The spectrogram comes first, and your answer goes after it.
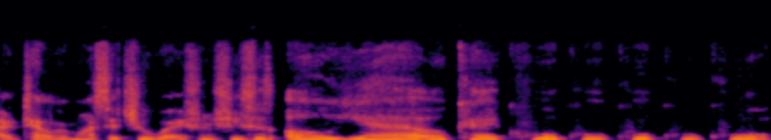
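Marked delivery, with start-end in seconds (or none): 1.4-3.9 put-on very nice voice, much higher, slower. Retelling a transferred call with a nice lady, imitating the nicest voice. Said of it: "And the nicest of voices".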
